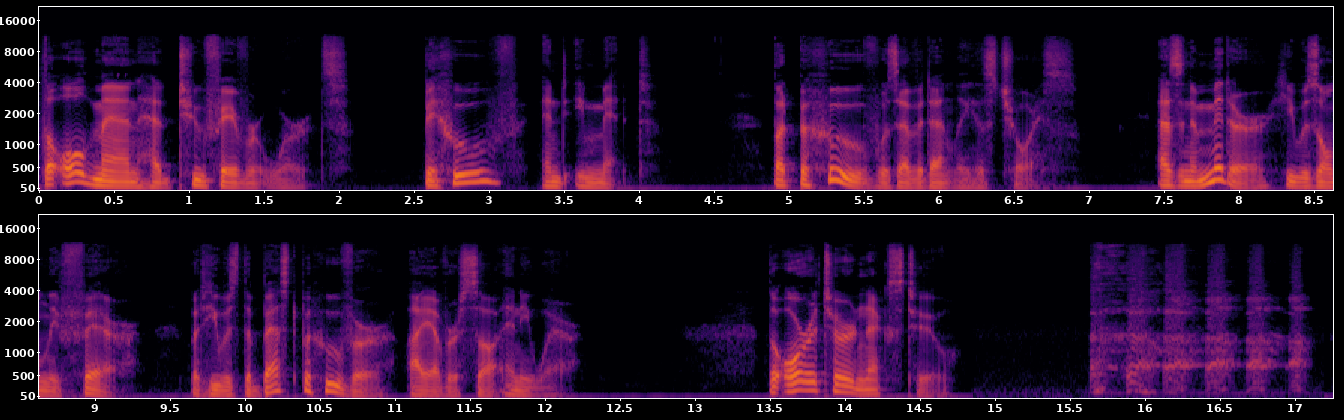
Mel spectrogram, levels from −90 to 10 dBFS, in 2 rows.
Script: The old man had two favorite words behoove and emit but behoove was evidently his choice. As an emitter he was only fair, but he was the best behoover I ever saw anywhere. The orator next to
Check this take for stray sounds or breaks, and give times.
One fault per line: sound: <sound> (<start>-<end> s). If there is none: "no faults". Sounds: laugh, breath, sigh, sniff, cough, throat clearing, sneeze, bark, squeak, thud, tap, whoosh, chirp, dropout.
sound: laugh (15.6-17.2 s)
